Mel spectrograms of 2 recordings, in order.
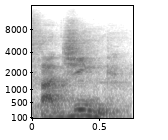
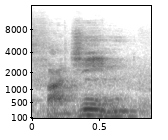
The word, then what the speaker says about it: Fa Jin: early 2000s, it was referred to as Fa Jin, with pronouncing the G, but apparently, if this was a mistake, it's actually known as Fa Jin, although sometimes it's spelled with the G.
